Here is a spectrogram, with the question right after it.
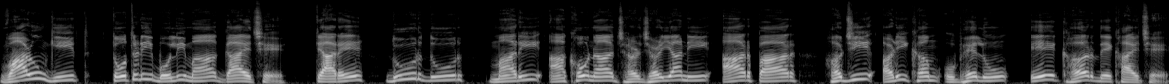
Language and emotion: Gujarati, neutral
